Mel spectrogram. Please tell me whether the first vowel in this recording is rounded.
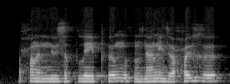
yes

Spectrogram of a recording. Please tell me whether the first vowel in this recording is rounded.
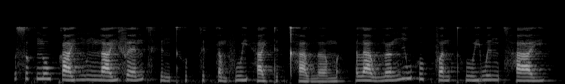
yes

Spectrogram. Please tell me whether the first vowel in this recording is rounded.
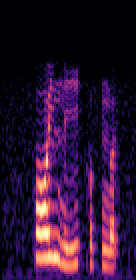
yes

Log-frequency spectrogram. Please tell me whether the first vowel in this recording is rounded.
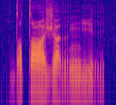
yes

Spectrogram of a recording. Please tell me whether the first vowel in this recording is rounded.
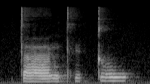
no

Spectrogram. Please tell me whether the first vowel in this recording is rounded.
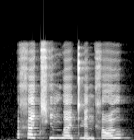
no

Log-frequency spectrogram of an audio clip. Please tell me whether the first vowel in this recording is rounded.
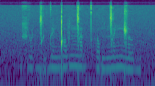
yes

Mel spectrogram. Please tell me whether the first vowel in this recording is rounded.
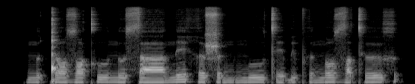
yes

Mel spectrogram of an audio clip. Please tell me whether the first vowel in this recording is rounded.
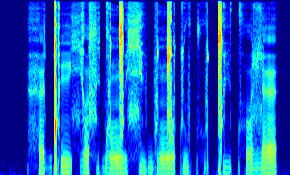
no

